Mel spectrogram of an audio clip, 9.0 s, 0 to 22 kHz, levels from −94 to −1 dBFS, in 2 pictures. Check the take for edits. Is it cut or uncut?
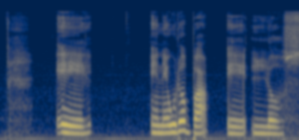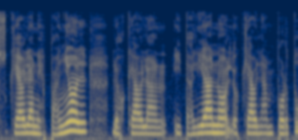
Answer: uncut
